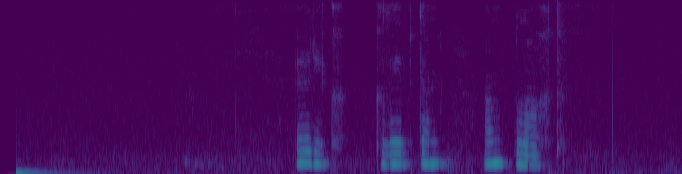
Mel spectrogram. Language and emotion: Russian, neutral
